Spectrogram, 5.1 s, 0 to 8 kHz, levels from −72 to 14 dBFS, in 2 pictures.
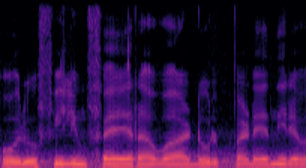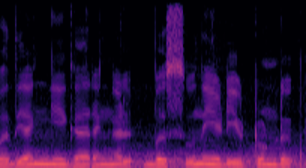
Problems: constant background noise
